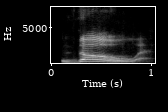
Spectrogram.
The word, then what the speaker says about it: though: It's actually the c because the c the gh is pronounced f while in the other words it's not pronounced at all.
